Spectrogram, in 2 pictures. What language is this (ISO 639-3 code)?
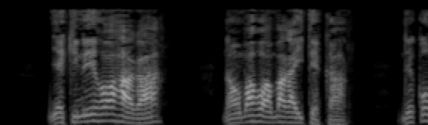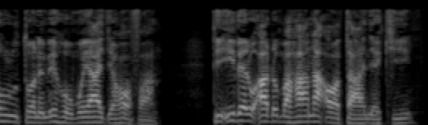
kik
